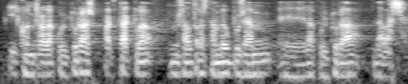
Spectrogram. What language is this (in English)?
Catalan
